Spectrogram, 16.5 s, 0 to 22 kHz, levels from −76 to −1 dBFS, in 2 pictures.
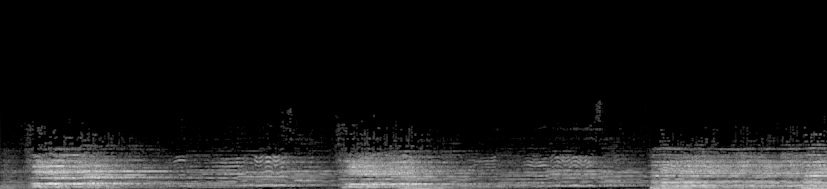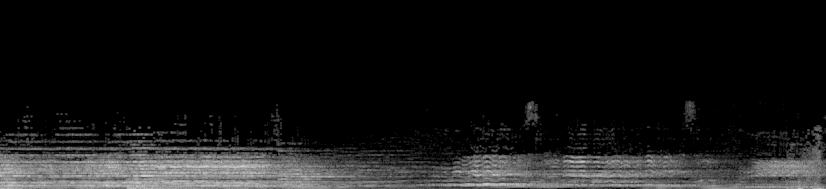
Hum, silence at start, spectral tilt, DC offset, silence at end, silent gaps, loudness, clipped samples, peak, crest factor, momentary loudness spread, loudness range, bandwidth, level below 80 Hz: none; 0 s; -4.5 dB/octave; under 0.1%; 0 s; none; -20 LUFS; under 0.1%; -2 dBFS; 20 dB; 17 LU; 8 LU; 10 kHz; -46 dBFS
